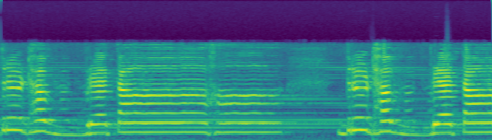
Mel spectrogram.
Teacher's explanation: ಈ ಶಬ್ದ ಡ ಮಹಾಪ್ರಾಣ ರಸ್ವ ಅದರ ಮೇಲೆ ಆಘಾತ ಬರಬೇಕು ತ ದೀರ್ಘ ಹೇಳಿ ನಂತರ ವಿಸರ್ಗದ ಉಚ್ಚಾರಣೆ ಹ ಎಂದು ಹೇಳಬೇಕು ದೃಢವ್ರತಹ ಈ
